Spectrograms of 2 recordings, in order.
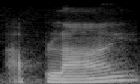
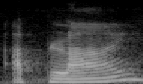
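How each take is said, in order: The two takes are said the same way.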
